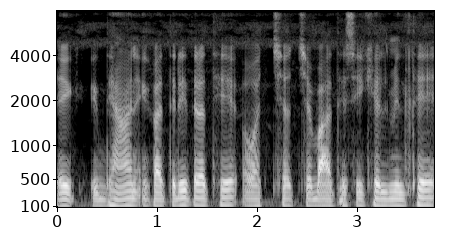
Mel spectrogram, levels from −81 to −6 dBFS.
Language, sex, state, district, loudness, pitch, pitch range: Chhattisgarhi, male, Chhattisgarh, Rajnandgaon, -18 LUFS, 105 Hz, 100-110 Hz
